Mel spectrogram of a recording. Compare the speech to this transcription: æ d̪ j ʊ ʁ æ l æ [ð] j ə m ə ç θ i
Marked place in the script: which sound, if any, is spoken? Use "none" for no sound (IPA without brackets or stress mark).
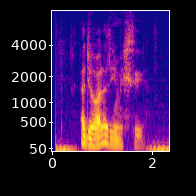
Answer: ð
